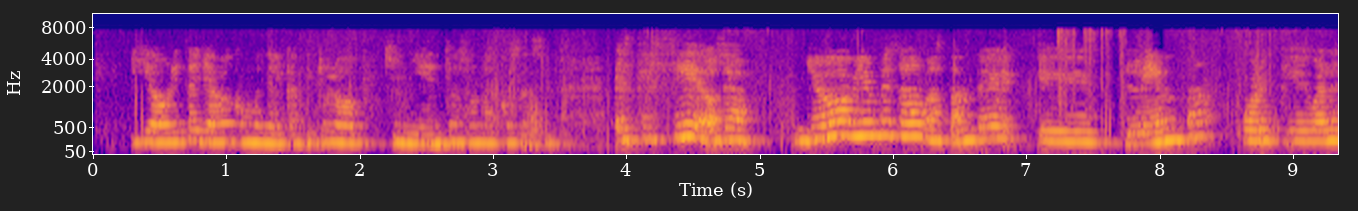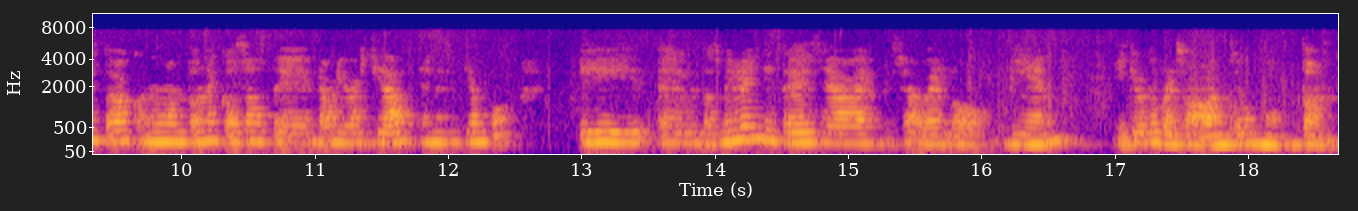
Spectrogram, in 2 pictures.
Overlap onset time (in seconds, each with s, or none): none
